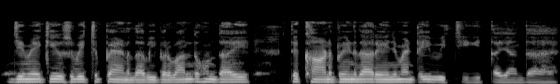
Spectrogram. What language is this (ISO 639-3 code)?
pan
